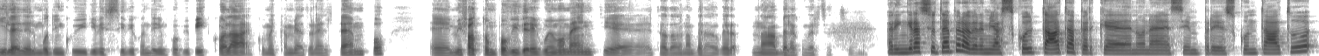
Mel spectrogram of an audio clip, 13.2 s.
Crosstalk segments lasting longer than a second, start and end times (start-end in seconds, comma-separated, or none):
none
